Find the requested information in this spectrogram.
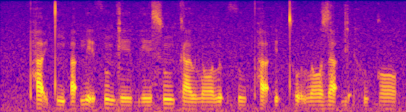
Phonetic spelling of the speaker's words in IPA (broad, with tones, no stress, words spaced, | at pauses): pʰa̰˦˨ɪ̯tĩ˨ʔä˦ʔ mḛ˦˨ɪ̯θũ˦ ɡe˨ɪ̯be˨ɪ̯ sũ˦ka˨ʊ̯lɔ˨ lʊ˦ʔ θu˨ pʰä̰˦˨ʔɪ˦ʔtʰo̰˦˨ lɔ˦zä˦ʔ ɡɛ˦ʔhu˨kɔ˦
